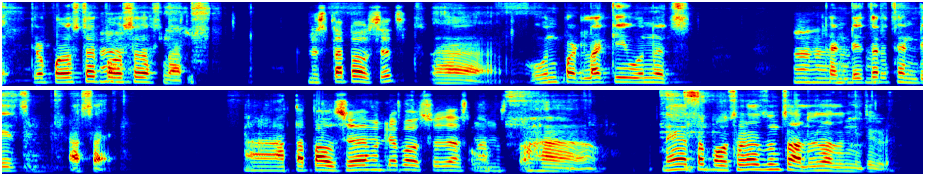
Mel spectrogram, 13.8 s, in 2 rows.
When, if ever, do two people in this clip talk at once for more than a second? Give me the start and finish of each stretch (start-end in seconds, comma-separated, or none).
none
